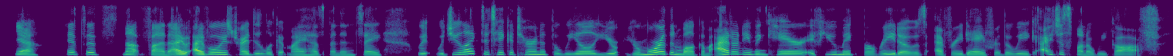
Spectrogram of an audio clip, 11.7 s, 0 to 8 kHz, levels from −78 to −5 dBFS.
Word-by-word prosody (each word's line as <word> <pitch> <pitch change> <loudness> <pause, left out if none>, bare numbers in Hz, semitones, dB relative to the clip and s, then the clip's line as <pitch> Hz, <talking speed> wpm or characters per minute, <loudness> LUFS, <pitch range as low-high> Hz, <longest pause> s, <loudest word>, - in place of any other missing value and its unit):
Yeah, 190 -4 +2 0.3
it's 285 0 -2
it's 255 -4 -3
not 215 -2 +1
fun, 165 -4 0
I 200 +2 +7
I've 205 +2 +7
always 255 +2 +3
tried 205 -3 0
to 185 -1 -4
look 190 -1 -7
at - - -7
my 165 -1 -2
husband 160 -2 -6
and 170 +1 -7
say, 170 -2 -3 0.4
"W 215 -1 -1
would 195 -1 -3
you 260 +3 -2
like 335 +4 +4
to 290 - -5
take 280 -1 -2
a 255 - -2
turn 235 -1 -1
at 235 - -2
the 205 - -6
wheel? 210 +1 +1
You're 190 -1 -3
you're 185 0 -5
more 275 +9 +8
than 255 -9 -1
welcome. 170 -3 0
I 250 - +8
don't 305 0 +1
even 225 -6 -2
care 215 -1 +1
if 195 +3 -7
you 235 - -3
make 205 -2 -1
burritos 165 -1 -1
every 170 -1 -2
day 160 -1 0
for 165 0 -11
the 175 +1 -7
week, 170 -2 -4
I 215 - +1
just 280 -1 -5
want 180 -4 -3
a 155 - -5
week 160 +2 -13
off." - - -3
200 Hz, 260 wpm, -26 LUFS, 170-230 Hz, 0.4 s, more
